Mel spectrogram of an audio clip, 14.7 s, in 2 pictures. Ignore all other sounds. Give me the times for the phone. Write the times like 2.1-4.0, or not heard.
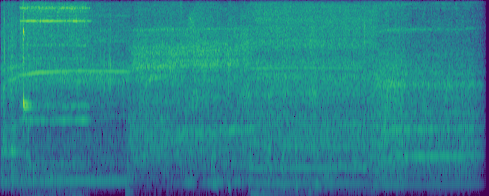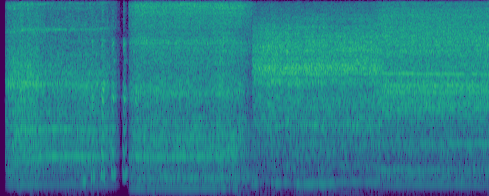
0.2-1.4.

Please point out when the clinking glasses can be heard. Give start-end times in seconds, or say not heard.
not heard.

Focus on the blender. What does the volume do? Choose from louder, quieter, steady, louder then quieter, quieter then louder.
steady.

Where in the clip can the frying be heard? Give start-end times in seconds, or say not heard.
not heard.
